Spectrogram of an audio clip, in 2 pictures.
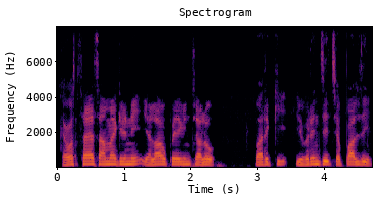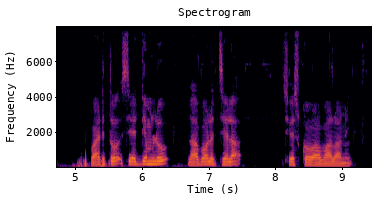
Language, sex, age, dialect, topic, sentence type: Telugu, female, 25-30, Central/Coastal, agriculture, statement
